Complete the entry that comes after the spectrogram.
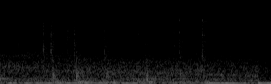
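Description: Keys pressed on a keyboard while testing a key-detection setup, making a faint, steady series of close clicks over a constant background hiss.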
